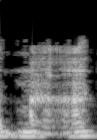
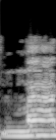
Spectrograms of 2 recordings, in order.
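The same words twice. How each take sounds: First: "ma" drawn out, dipping then rising; third tone. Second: "ma" held level, no dip; first tone. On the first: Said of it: "mother could be a horse". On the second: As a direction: Mandarin first-tone "ma", level pitch. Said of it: "the first tone". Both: Shown as a demonstration.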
